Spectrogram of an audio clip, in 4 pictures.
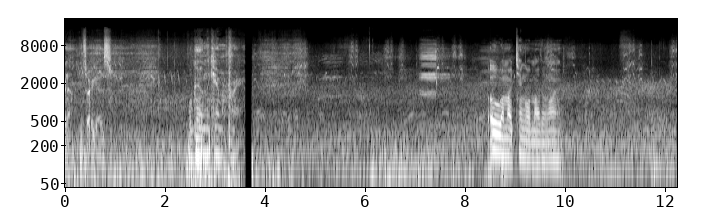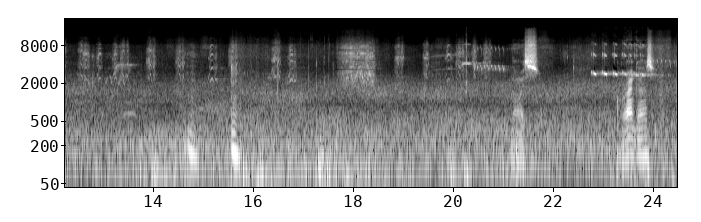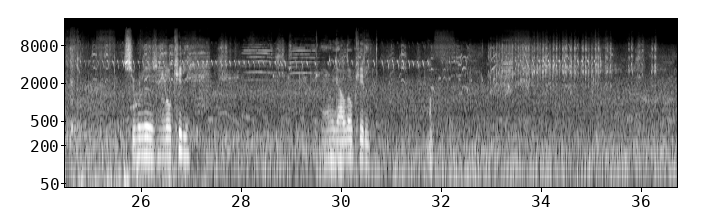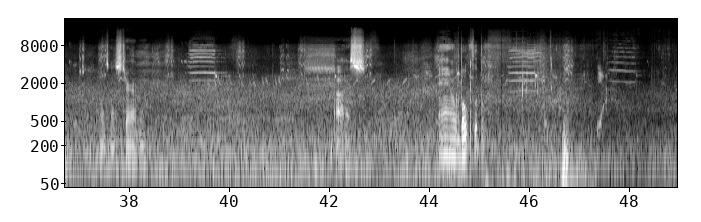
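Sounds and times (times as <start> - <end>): low falling bird calls: 22.4 - 48.9
high bird chirps: 22.7 - 37.2, 45.4 - 48.9.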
